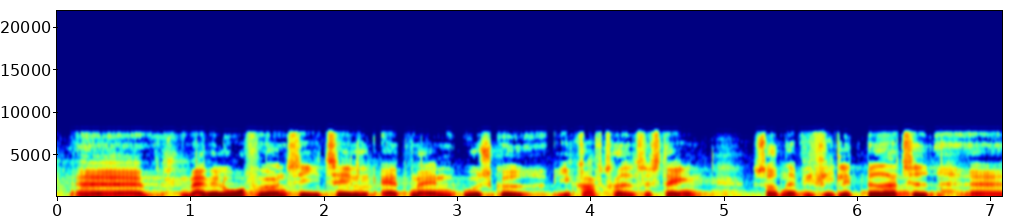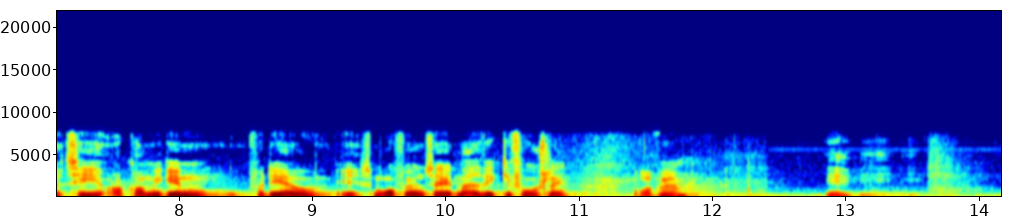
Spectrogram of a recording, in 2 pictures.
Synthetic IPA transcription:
ʋæʋe̝lo̝ɐfø̰ːɐnsiːt͡sʰe̝læd̥mænuðˠsɡ̥øð̞̰ˠikʰʁɑfd̥t͡sʰʁɛːð̞ˠl̩səsd̥ɛ̰ːɪn | sɒ̽d̥n̩ædʋife̝ɡ̥le̝d̥̚b̥eð̞ˠʁɐt͡sʰið̞̰ˠt͡sʰe̝ɒ̽kʰɒ̽məiɡ̥em̰m̩fɒ̽d̥e̝æɐjo̝sɒ̽mo̝ɐfø̰ːɐnsɛ̰ːe̝d̥mɑ̈ːð̩ˠʋeɡ̥̚d̥ifɒːslɛ̰ː | oɐføɐn

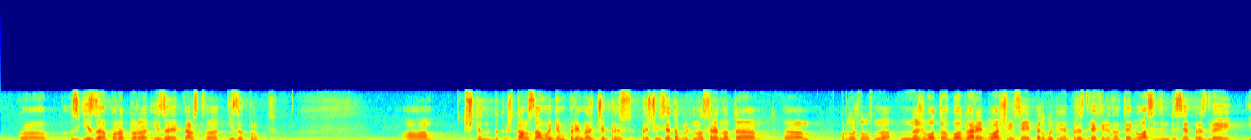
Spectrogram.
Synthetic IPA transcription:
izɐːpɐɾɐt̪uɾəʔizɐlɛkaɾst̪vəizɐt̪ɾut̪ | ʃt̪ɛʃt̪ɛd̪amsamoɛd̪inpɾimɛɾt͡ʃɛpɾɛspɾɛsʃɛːsɛt̪əɡod̪inəsɾɛd̪nət̪ə | pɾod̪lˠʒit̪lˠnost̪nɐnɐʒivɔt̪əvbɐlˠɡaɾiəɛbilˠaʃɛsɛipɛd̪ɡod̪inipɾɛzd̪vɛxilʲad̪ət̪əɛbilˠasɛd̪ɛmd̪ɛsɛpɾɛzd̪vɛ

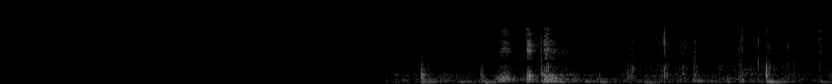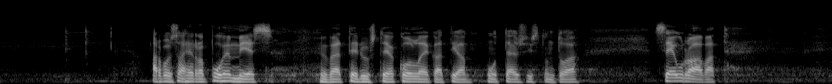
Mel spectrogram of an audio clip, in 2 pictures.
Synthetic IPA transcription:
ɑrʋoisɑherːɑpuhemːieshyʋæt̪edust̪ɑjɑkolːeːkɑt̪jɑmuːt̪t̪æysist̪unt̪oɑ | seurɑːʋɑt̪

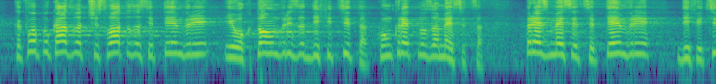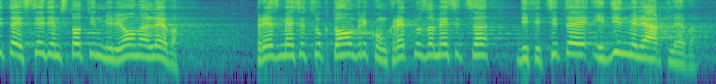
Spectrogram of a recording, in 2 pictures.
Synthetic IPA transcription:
kɐkvɔpokazvɐt̪̚t͡ʃislˠat̪əzɐsɛp̚t̪ɛ̃ɱvɾiːokt̪ɔɱvɾizɐd̪ɛfit̪sit̪əkoŋkɾɛt̪nozɐmɛsɛt̪sə | pɾɛzmɛsɛt̪sːɛp̚t̪ɛ̃ɱvɾi | d̪ɛfit̪sit̪əɛsɛd̪ɛmst̪ɔt̪inmiliɔnɐlɛvə̰ | pɾɛzmɛsɛt̪sokt̪ɔ̃ɱvɾikoŋkɾɛt̪nozɐmɛsɛt̪səd̪ɛfit̪sit̪əɛʔɛd̪inmiliaɾt̪lɛvɐ̰

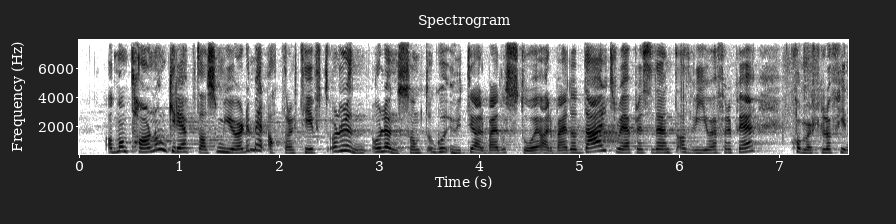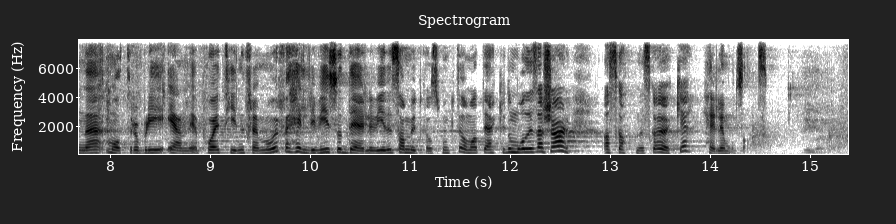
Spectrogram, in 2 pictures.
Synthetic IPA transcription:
ʔɑ̰t̪mɑnt̪ʰɑːɳuːənɡɾeːpd̪ɑsɔmjøːɖɛmeːɾʔɑt̪ɾɑkt̪ʰiːft̪ʰɔ̰ɔlœnsɔmt̪ɔɡoːʔʉːt̪ɪɑɾbæɪd̪əɔst̪oːɪʔɑɾbæɪd̪əɔd̪æːɾt̪ʰɾuːɾjæɪpʰɾɛsɪd̪ɛnt̪ɑ̰t̪ʋɪɔɛfæɾpʰeː | kʰɔmːəʈʰɪlɔfɪnːəmoːt̪əɾɔbliːʔeːnɪə̰pʰɔɪt̪ʰiːd̪n̩fɾɛmːoːʋəɾfɔɾɦɛld̪ɪʋiːsːɔd̪eːləɾʋɪd̪ɛsɑmːəʉːt̪ɡɑŋspʰʊŋkt̪əɔmɑt̪̚d̪ɛæɾɪkːənuːmoːlɪs̬æɪʂøːlʔɑt̪skɑt̪ːənəskɑøːkəhɛlːəɾmuːt̪sɑ̰t̪ː

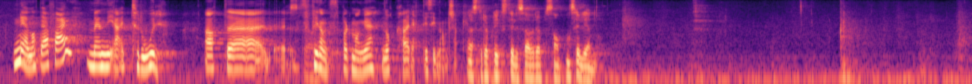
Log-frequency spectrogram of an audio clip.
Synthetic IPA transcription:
meːnəɾɑt̪̚d̪ɛæɾfæɪlmɛnjʔæ̰ɪt̪ʰɾuːɾ | ʔɑt̪ | fɪnɑŋsd̪ɛpɑʈəmɑŋːənɔkhɑɾɛ̰t̪ːɪsiːnɑ̰nʂɑ̰ːknɛst̪əɾɛpʰlɪkːst̪ɪlːəsɑʋɾɛpɾəs̩ʰɑnt̪n̩sɪləɛnd̪ɔm

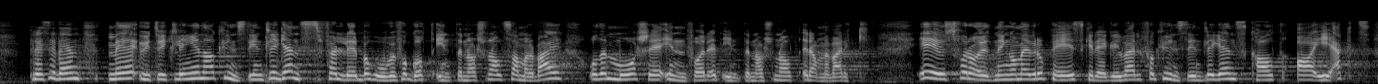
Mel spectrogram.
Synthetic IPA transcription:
pʰɾɛsɪd̪ɛnt̪mɛʔʉːt̪ʋɪklɪŋənɑʋkʰʉnst̪ɪɪnt̪əlɪɡɛnsfœlːəɾbəɦuːʋəfɔɾɡɔt̪ʰːɪnt̪əɳɑʂʊnɑːlt̪sɑmːɑɾbæɪɔd̪ɛmoːʂeːʔɪnːn̩fɔɾɛt̪ɪnt̪əɳɑʂʊnɑːlt̪ɾɑmːəʋæɾk | eːʉːsfɔɾɔɾd̪nɪŋɔmɑʉɾʊpʰeːɪskɾeːɡəlʋæɾkfɔɾkʰʉnst̪ɪnt̪əlɪɡɛnskʰɑlt̪ʔɑːiʔækt̪

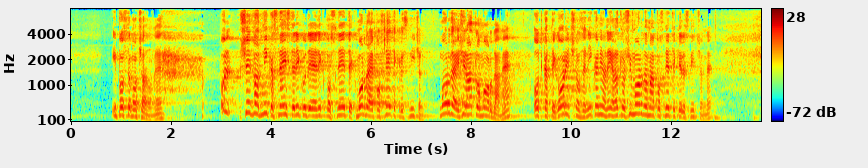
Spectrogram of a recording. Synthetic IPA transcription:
inpost̪ɛmɔt͡ʃa̰w̰nɛ | polʃɛd̪ʋad̪nikasnɛjst̪ɛɾeːkud̪ajɛnekpɔsneːt̪ɛkmɔːɾd̪ajɛpɔsneːt̪ɛkɾɛsnit͡ʃən | mɔːɾd̪ajɛʒiɾaːt̪lɔmɔɾd̪a̰nɛ | ɔt̪kat̪ɛɡoːɾit͡ʃnɔzaniːkanjanɛɛɾaːt̪lɔʒimoɾd̪amaposneːt̪ɛkjɛɾɛsniːt͡ʃə̰nːɛ

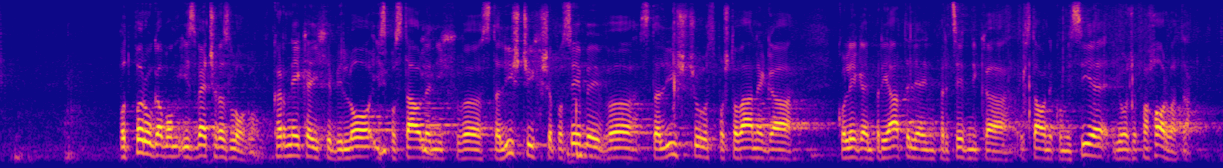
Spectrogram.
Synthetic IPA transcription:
pɔt̪pəɾwɡabomizʋɛt͡ʃɾazloːɡɔwkaɾneːkajixjɛbiloːispɔst̪aːwlʲɛnixʋəst̪aliːʃt͡ʃixʃɛpɔseːbɛjʋəst̪aliːʃt͡ʃuspɔʃt̪ɔʋaːnɛɡa | kɔleːɡainpɾijaːt̪ɛljainpɾɛt̪seːd̪nikaṵst̪aːwnɛkɔmisiːjɛjoːʒɛfaxɔɾʋat̪a̰

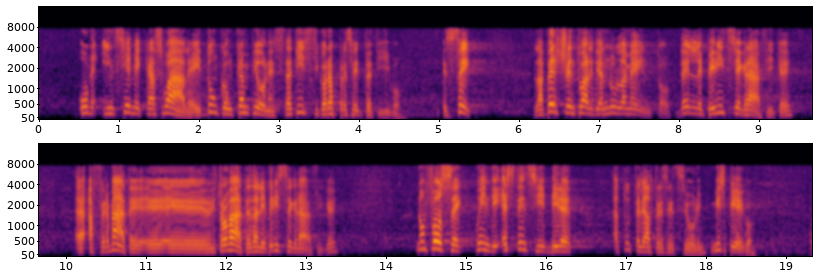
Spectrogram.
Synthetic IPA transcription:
uninsjɛːmekasuaːleːd̪ːuŋkweuŋkampjoːnest̪at̪ist̪ikorapːɾezent̪at̪ḭːvo̰ | ese | lapert͡ʃent̪uaːled̪ianːulːament̪od̪elːepeɾit̪sːjeɡɾaːfike | afːermaːt̪e | rːit̪ɾovaːt̪ed̪alːepeɾit̪sːjeɡɾa̰ːfike | noɱfosːekwind̪iʔest̪ensibːile | at̪ːut̪ːelealt̪ɾeset̪sːjo̰ːnimispjɛːɡo̰

